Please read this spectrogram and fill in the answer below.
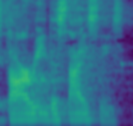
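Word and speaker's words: stare decisis: Some people say it's starry decises.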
